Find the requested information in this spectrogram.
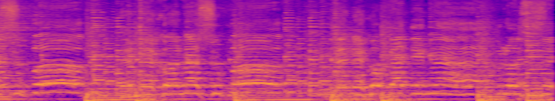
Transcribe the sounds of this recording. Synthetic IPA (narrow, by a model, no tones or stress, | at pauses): supoðenexonɐsupo | ðenexokat̪inɐpɾos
